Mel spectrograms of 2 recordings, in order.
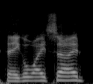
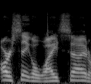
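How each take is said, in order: First: The c is said with a lisp-like th. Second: The c is said as a plain s.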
